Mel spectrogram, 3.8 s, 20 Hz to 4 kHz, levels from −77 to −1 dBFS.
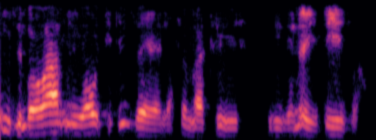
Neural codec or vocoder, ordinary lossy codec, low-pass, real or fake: codec, 16 kHz, 8 kbps, FunCodec, trained on LibriTTS, 25 frames a second; none; 3.6 kHz; fake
